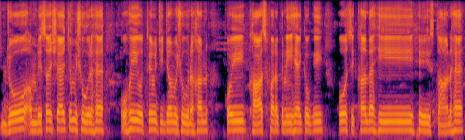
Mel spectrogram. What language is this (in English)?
Punjabi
